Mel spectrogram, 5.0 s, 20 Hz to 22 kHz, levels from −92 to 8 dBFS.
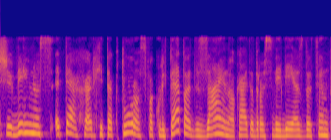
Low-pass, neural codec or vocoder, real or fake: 7.2 kHz; codec, 16 kHz, 6 kbps, DAC; fake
